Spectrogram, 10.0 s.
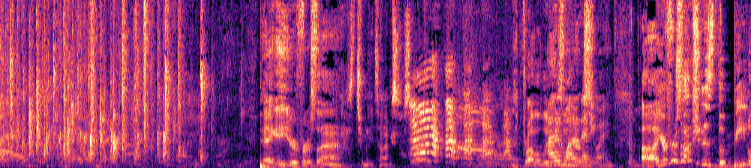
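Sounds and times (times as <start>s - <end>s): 
audience clapping along at a live music event: 0.0s - 3.0s
speech: 3.6s - 9.9s
laughter: 5.5s - 7.0s.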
